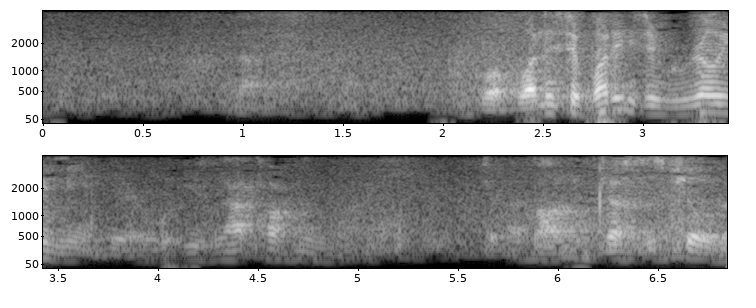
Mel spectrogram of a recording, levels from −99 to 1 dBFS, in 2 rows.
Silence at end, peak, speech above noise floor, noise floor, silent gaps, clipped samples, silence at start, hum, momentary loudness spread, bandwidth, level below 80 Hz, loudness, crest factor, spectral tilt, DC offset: 0 s; 0 dBFS; 21 dB; -42 dBFS; none; under 0.1%; 0 s; none; 25 LU; 4 kHz; -62 dBFS; -20 LUFS; 24 dB; -8 dB/octave; under 0.1%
